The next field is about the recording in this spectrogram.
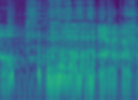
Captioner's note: laughter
